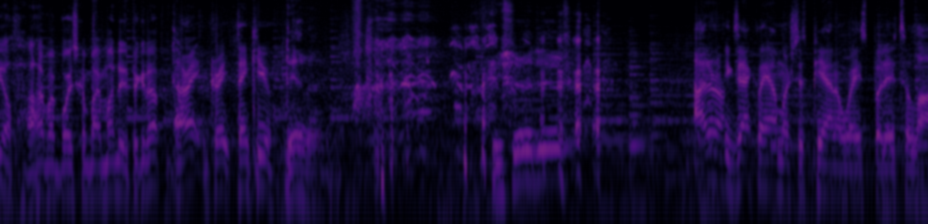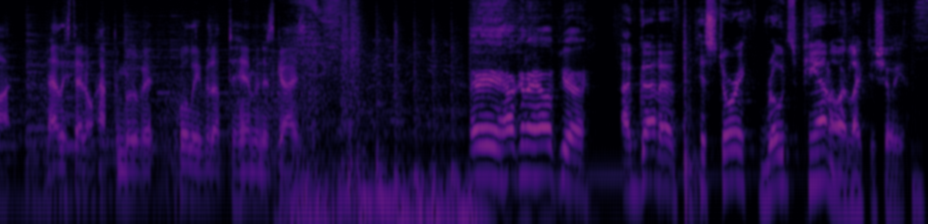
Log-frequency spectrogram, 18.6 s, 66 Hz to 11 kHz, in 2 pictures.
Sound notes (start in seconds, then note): 3.4 laughs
